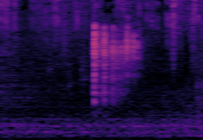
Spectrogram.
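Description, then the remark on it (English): Dice, rolled for a strength roll in a game, rattle and clatter across a hard surface in a quick burst of sharp, bright clicks lasting under half a second, over a low, steady background hum. No one speaks. “Okay, do me a favor and give me a strength roll.”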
